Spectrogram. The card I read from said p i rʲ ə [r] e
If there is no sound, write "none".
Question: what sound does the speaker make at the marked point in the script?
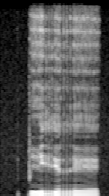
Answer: r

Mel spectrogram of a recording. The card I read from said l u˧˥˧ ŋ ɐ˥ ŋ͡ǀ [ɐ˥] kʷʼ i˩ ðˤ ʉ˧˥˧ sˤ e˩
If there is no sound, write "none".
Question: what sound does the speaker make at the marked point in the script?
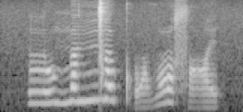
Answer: ɐ˥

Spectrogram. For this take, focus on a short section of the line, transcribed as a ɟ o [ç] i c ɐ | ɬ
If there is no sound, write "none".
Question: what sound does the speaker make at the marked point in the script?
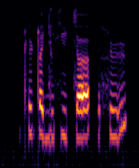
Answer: ç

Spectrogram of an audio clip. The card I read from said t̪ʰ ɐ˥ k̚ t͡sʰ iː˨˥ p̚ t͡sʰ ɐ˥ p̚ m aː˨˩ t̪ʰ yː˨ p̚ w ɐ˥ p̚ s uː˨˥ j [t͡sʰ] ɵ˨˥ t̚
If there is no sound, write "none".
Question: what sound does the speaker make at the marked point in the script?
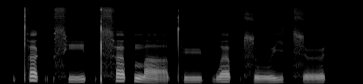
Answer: t͡s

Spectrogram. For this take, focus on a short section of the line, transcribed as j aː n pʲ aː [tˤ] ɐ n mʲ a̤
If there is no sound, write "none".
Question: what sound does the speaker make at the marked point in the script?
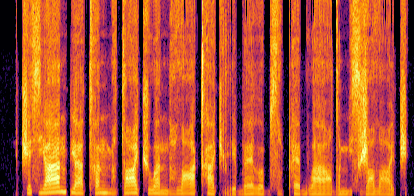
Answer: tʰ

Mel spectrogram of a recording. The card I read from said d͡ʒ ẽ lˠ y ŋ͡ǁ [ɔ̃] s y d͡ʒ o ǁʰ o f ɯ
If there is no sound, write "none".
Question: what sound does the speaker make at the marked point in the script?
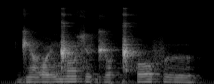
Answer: õ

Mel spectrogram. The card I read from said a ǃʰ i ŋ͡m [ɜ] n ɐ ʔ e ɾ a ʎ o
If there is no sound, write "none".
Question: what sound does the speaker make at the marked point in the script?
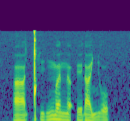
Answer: ɜ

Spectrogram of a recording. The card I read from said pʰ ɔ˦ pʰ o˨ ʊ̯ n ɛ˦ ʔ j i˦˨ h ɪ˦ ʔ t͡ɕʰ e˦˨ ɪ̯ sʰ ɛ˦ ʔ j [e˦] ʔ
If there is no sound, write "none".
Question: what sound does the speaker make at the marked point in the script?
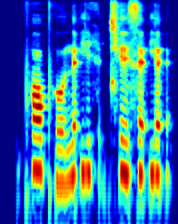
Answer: ɛ˦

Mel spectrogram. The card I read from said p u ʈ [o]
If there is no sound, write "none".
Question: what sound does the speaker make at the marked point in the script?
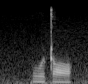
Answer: ɔ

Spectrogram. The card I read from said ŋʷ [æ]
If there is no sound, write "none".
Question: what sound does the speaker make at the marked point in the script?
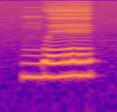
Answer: ɛ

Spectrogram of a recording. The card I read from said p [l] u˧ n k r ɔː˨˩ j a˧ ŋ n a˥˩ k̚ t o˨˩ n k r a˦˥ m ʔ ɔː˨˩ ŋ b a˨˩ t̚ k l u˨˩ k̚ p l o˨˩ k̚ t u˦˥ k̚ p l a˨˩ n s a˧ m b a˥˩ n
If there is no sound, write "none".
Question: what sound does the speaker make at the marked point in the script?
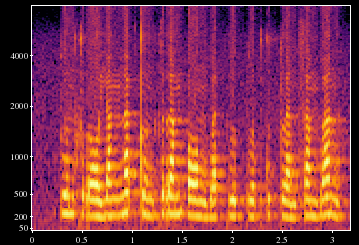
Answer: l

